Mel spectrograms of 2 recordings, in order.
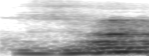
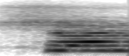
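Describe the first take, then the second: First: The ending sounds like 'zhun' in one syllable. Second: The ending sounds like 'shun' in one syllable. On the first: "याचा दुसरा उच्चार झन होतो" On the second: "हा देखील शन आहे"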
